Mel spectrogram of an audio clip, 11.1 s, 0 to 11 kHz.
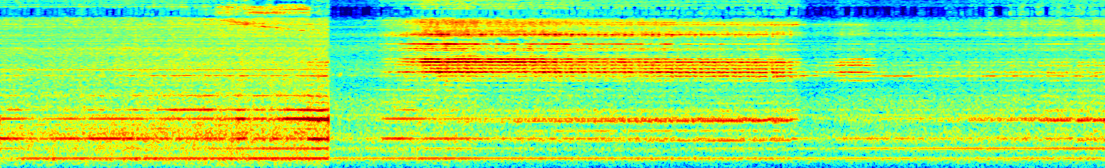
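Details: Genmitsu 3030 PROVer Max desktop CNC, stock air-cooled 300W spindle cutting aluminium in mini vise with progressive step-down: steady high whine then loud harsh buzzing rasp; spindle chatter and vibration, underpowered spindle reaching its limit, cut not smooth.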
